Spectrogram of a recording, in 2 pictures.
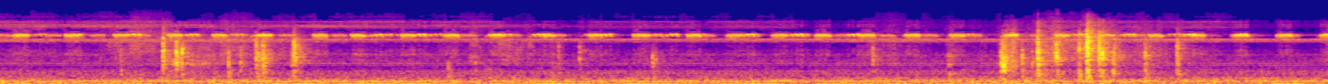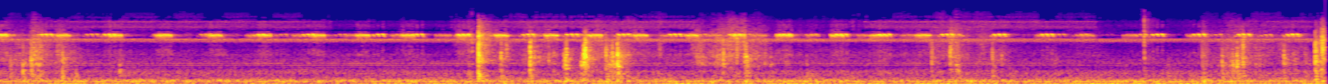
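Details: High, pulsed chirping of grass insects runs continuously beneath the quiet clatter of study: scattered taps, clicks and rustles, some in clusters near eight and fourteen seconds.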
